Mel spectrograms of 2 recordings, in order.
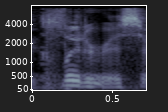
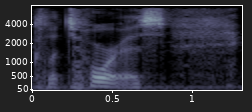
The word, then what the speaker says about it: clitoris: then last but not least we have the clitoris or some people pronounce it clitoris and this is the erectile tissue so this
